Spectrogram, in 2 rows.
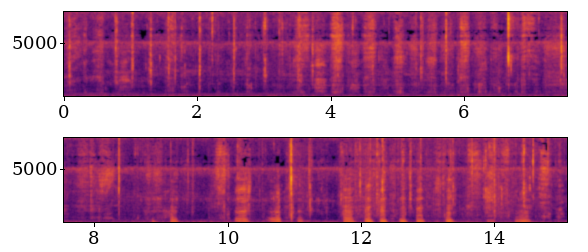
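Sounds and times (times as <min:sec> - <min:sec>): person chewing and crunching: 0:00.0 - 0:15.0.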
